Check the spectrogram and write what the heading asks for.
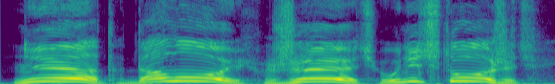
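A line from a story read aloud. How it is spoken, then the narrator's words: Angry crowd yelling louder. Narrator (Russian): еще громче завопили недовольные люди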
